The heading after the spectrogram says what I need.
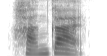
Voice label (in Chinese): "涵盖", Chinese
